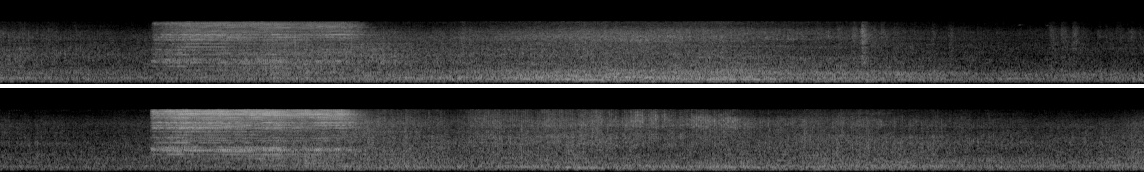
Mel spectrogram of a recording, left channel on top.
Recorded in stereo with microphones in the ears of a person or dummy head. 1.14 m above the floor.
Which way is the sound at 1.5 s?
80° right.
